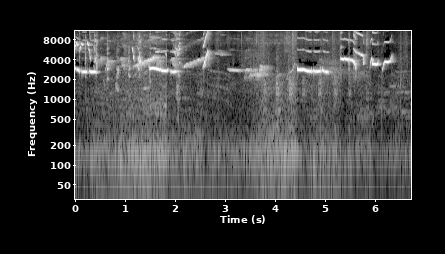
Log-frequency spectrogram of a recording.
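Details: Chatty oriental magpie-robin song, recorded for training other songbirds: bright, rapid whistled phrases mixing steep upward slurs, short chips and drawn-out level notes, delivered in bursts separated by brief pauses.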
